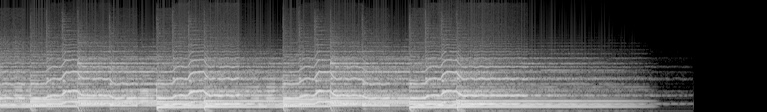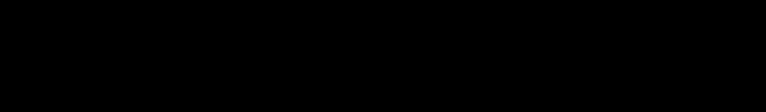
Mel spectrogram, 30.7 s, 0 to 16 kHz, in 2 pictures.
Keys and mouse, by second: 3.6 Tab, 5.5-8.6 drag, 12.8-22.1 ctrl+middle drag, 22.1-25.7 drag, 25.7-30.5 ctrl+middle drag, 30.5 shift+a.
